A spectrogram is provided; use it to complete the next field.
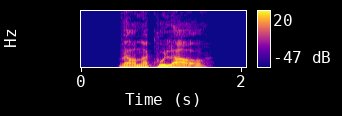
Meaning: vernacular
- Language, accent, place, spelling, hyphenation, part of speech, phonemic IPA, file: German, Germany, Berlin, vernakular, ver‧na‧ku‧lar, adjective, /ˌvɛʁnakuˈlaːɐ̯/, De-vernakular.ogg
